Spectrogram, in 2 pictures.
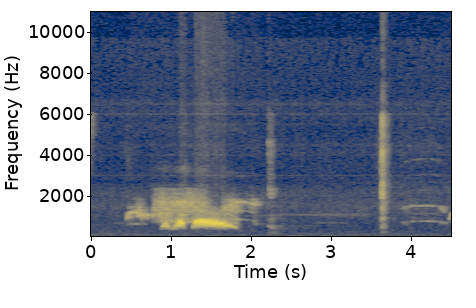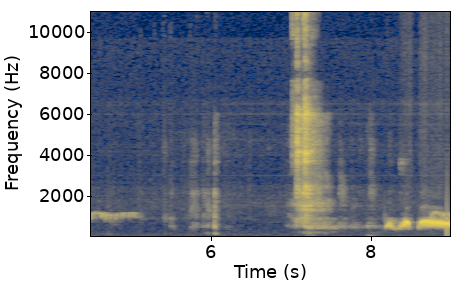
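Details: Spotted dove kept as a decoy bird, singing in the 'giọng thổ' voice style: loud, low, hoarse coos in a short phrase, with sharp clicks and a brief rattling burst between phrases.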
